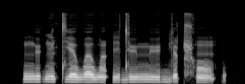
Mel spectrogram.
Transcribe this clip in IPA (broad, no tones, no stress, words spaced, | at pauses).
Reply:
ŋyɠĩtʲɛ wɜwə̃ʔidy my bʲɛʈ͡ʂʰõp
